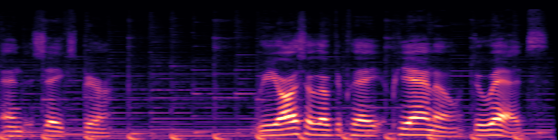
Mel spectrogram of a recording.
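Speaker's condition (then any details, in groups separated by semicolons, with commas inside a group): Down syndrome, trisomy 21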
